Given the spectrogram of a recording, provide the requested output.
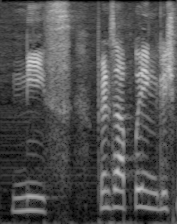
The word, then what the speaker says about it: gneiss: सही आंसर है option D नीस। Friends आपको इंग्लिश में वर्ड भी याद रखना है, इसकी स्पेलिंग है GNEISS, जिसमें जी साइलेंट है, यानी नीस जो है जब ग्रेफाइट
